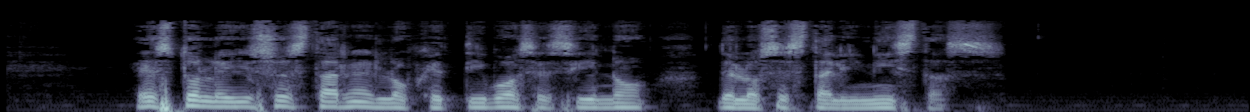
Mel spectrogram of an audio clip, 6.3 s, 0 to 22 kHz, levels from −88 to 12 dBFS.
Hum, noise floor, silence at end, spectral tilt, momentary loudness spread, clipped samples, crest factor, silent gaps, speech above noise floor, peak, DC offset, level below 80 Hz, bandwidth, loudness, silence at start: 60 Hz at -45 dBFS; -72 dBFS; 1.25 s; -5 dB/octave; 7 LU; under 0.1%; 20 dB; none; 50 dB; -4 dBFS; under 0.1%; -38 dBFS; 11.5 kHz; -22 LUFS; 0.7 s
